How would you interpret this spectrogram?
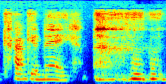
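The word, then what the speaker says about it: caganer: A kaga. A kaja. Oh, kagane.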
